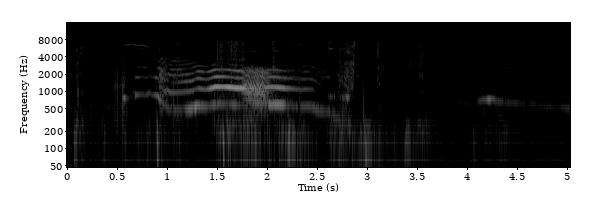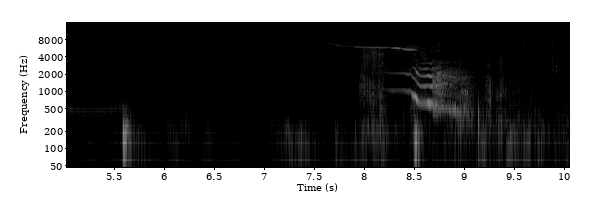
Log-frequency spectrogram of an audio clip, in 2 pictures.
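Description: Harnessed Siberian huskies howling and whining before a sled run: a long wavering howl in the first few seconds, a fainter falling whine around the middle, and a call that drops steeply in pitch near the end. A short knock comes just after the middle.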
